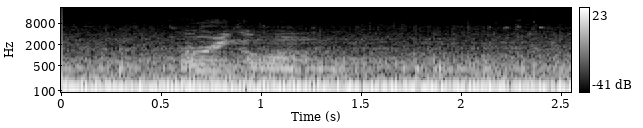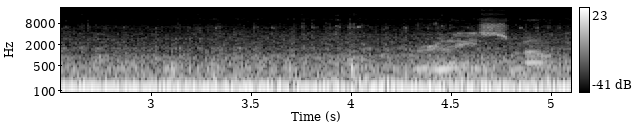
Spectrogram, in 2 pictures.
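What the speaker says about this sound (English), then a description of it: "Sure feels good to have the engine running good again." A 1931 Ford Model A engine idles steadily with a low, even rumble throughout, close and continuous, while someone talks over it.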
